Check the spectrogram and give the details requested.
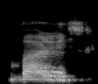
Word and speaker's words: batteries: Batteries. Batteries. Right? Batteries. Batteries. In this case, for the American pronunciation, sometimes the letter T makes a sound like an R.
